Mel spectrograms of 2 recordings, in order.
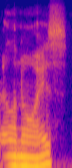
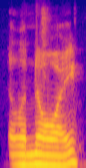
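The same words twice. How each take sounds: First: The final s is pronounced. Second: The final s is silent. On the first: The way outsiders say it to annoy locals. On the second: The usual local way of saying it.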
